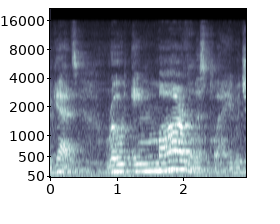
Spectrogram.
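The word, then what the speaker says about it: Goetz: gets a key one it pronounced that the German way Getz wrote a marvelous play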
